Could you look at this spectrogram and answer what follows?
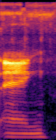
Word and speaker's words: Aang: I said, no, they actually pronounced it wrong in the series. Oh, you mean the main character? Yeah, Ong versus Aang.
